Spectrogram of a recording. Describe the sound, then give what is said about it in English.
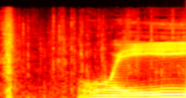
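A plastic wrapper crinkles and tears off a packaged Naruto Kakashi collectible in a few quick, crackly bursts, then a sustained voice takes over. “So I'm gonna hand it over, you can unwrap it.”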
